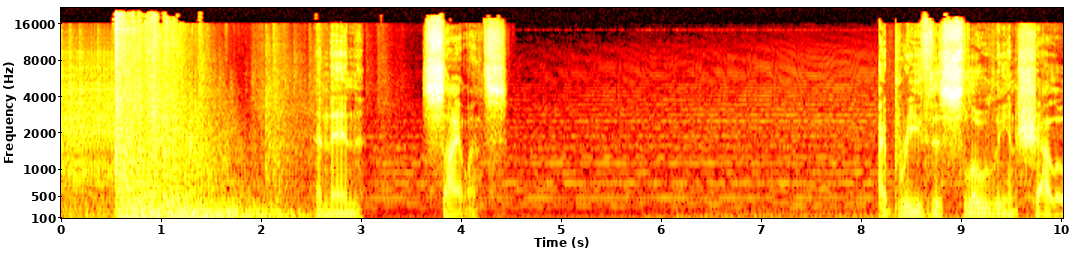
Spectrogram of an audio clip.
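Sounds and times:
creature smashing against garage door: 0.6s - 2.9s
speech: 2.6s - 4.5s, 8.2s - 10.0s.

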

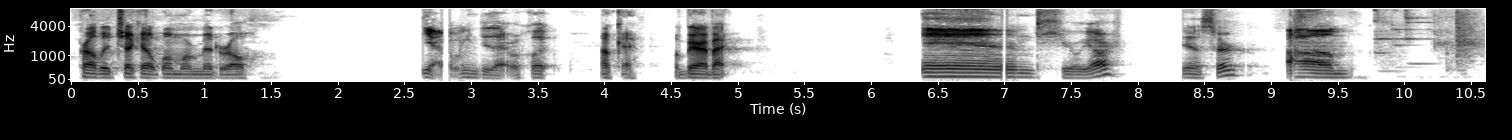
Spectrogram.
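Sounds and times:
speech: 0.1s - 1.5s, 2.6s - 5.0s, 6.4s - 9.7s
phone notification alert: 9.8s - 10.6s.

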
